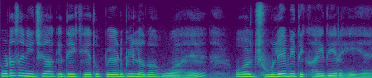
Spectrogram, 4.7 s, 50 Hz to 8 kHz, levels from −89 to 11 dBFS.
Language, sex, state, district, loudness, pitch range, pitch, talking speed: Hindi, female, Bihar, Katihar, -16 LUFS, 180-240 Hz, 220 Hz, 245 wpm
